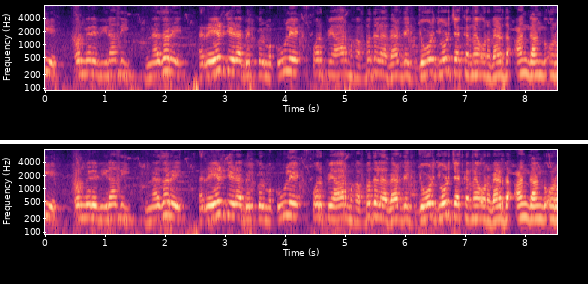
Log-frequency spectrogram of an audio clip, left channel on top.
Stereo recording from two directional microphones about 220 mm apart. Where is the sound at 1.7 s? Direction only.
45° right (ahead or behind).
